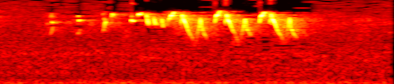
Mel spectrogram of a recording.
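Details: Grasshopper warbler (genus Locustella) giving a brief, high-pitched song phrase of quick downward-sweeping notes repeated several times in about a second, over faint background noise.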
